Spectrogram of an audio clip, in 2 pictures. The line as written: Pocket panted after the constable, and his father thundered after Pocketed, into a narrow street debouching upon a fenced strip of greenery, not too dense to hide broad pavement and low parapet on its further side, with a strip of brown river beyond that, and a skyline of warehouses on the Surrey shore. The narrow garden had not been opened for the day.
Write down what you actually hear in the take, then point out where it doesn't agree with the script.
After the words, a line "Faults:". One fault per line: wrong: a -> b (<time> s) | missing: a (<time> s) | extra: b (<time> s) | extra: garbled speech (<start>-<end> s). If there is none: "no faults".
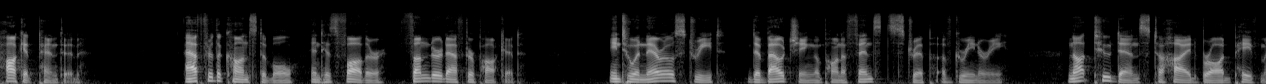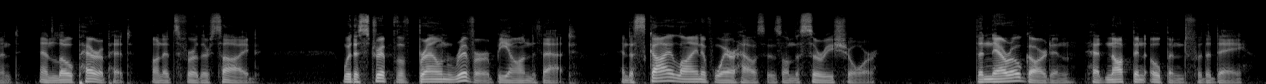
Pocket panted after the constable, and his father thundered after Pocket, into a narrow street debouching upon a fenced strip of greenery, not too dense to hide broad pavement and low parapet on its further side, with a strip of brown river beyond that, and a skyline of warehouses on the Surrey shore. The narrow garden had not been opened for the day.
Faults:
wrong: Pocketed -> Pocket (4.7 s)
